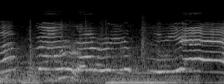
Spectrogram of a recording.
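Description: A child's high voice calling "Papa" and talking, over a steady low hum.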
